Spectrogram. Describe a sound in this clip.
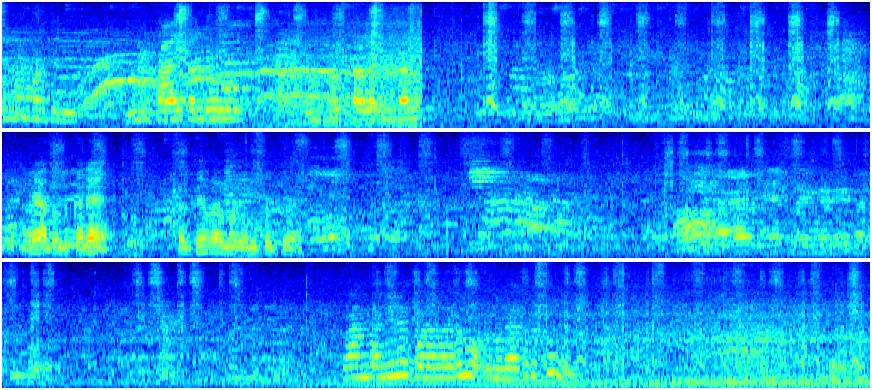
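A file rasps back and forth over hard skin.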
